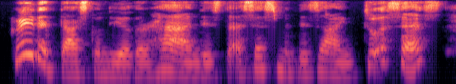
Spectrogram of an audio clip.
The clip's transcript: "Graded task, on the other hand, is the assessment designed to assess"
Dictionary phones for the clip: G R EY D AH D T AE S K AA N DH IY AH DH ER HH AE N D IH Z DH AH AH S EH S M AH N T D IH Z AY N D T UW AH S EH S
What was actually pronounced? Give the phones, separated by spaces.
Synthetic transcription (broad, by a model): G R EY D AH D T AE S K AA N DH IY AH DH ER HH AE N D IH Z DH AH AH S EH S M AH N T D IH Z AY N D T UW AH S EH S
